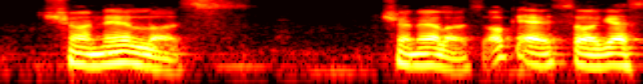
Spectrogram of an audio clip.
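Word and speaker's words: tsinelas: And then Vanessa chimes in saying, in the Philippines, we call them, pronounced chanelas.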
